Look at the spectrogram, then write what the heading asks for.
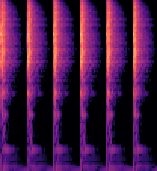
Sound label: Guiro Down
